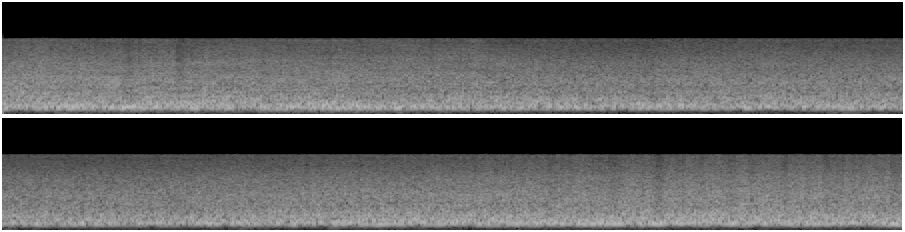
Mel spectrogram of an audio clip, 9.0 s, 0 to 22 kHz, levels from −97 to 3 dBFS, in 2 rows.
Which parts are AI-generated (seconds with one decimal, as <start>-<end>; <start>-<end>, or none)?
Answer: 0.4-2.6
